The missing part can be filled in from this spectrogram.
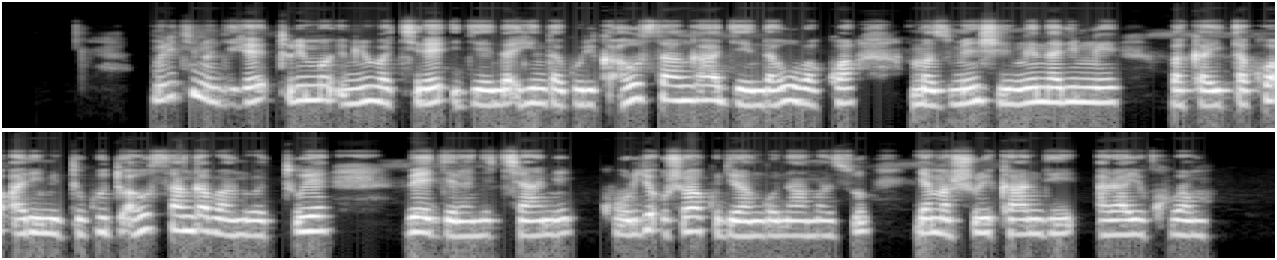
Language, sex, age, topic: Kinyarwanda, female, 25-35, education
